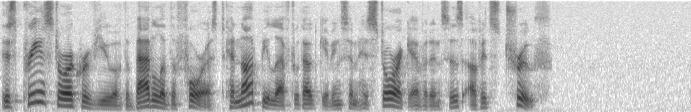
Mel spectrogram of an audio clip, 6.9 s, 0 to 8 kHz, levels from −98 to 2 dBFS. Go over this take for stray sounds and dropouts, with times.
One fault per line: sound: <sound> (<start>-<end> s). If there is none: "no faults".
no faults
